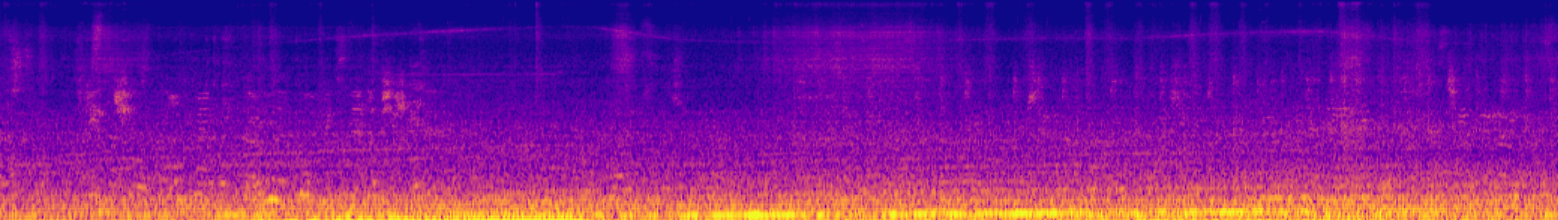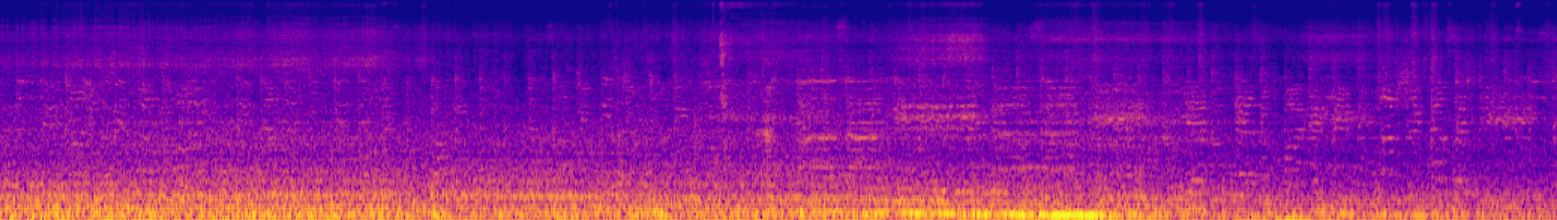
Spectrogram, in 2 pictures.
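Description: City bus engine and drivetrain heard from inside the cabin while the bus drives. There is a low steady rumble, and the engine note climbs as the bus picks up speed over the first dozen seconds. It eases off and gets quieter near the end.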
